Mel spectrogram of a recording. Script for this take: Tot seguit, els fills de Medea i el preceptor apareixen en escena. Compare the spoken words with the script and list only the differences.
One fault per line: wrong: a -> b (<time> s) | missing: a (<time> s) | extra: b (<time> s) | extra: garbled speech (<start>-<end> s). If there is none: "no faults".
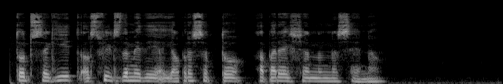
no faults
